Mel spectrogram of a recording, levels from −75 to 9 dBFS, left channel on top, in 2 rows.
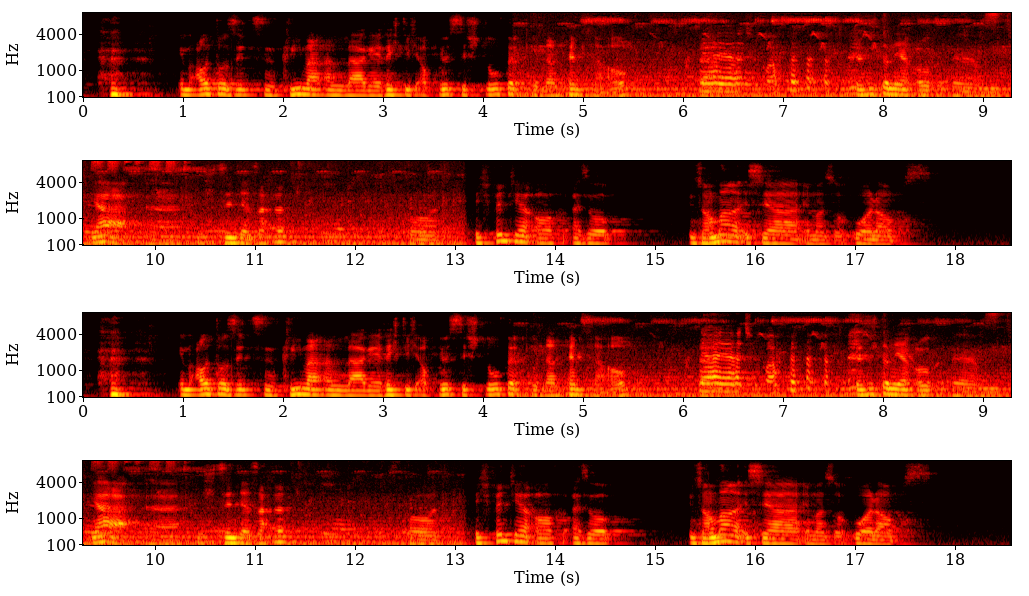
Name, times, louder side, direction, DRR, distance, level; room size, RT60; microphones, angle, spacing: voice 1, 0.2-0.7 1.0-5.5 6.2-6.4 7.7-11.4 12.5-12.9 13.2-14.6 15.3-17.8, right 1 dB, 15° right, 8 dB, 1.3 m, -27 dB
sound 1, 4.3-13.1, left 2 dB, 15° left, 0.9 m, -34 dB
voice 2, 6.2-8.2 9.3-9.6 11.7-13.0, right 2 dB, 60° right, 4 dB, 3.2 m, -31 dB
30.0 x 20.0 x 6.8 m, 0.72 s
head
